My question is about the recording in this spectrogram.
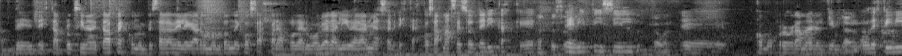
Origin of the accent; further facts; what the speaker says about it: Rosario, Santa Fe, Argentina; soy de Rosario y quiero hacer una guía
